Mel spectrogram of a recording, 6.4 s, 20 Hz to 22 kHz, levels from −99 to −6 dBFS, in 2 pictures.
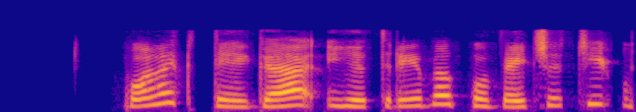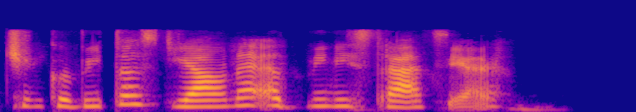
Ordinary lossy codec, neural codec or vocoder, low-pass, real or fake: AAC, 48 kbps; codec, 16 kHz, 1 kbps, FreqCodec, larger model; 7.2 kHz; fake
